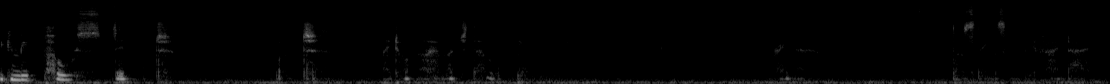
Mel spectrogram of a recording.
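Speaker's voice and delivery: hushed voice. Explaining how to get a framed piece posted abroad, whispering. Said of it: "Why am I whispering?".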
